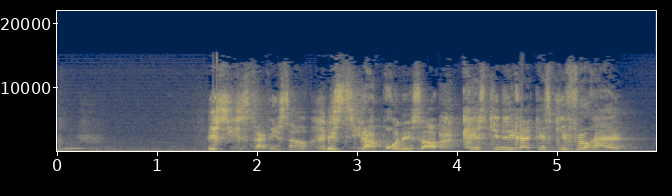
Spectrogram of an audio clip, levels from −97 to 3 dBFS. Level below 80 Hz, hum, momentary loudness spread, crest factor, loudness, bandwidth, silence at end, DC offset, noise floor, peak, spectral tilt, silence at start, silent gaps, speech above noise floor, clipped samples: -68 dBFS; none; 6 LU; 18 dB; -15 LUFS; 16 kHz; 0.2 s; 5%; -47 dBFS; 0 dBFS; 0.5 dB/octave; 0 s; none; 30 dB; under 0.1%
